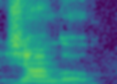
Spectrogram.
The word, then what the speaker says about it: Django: character he played in the Django jungle because that's really how you say it it was the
